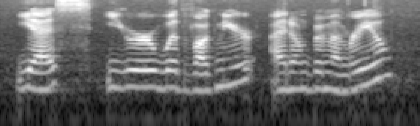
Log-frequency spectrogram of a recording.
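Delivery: ordinary talk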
